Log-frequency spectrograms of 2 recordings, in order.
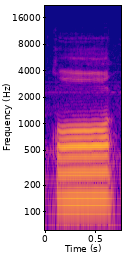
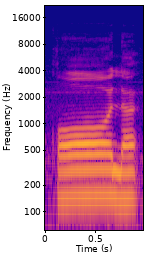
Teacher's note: الف ساکن نه مخکې قاف باندې زور راغلی دی، دې کې یو مقدار مد کېږي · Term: الف مده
